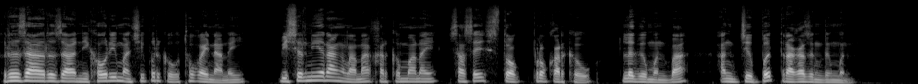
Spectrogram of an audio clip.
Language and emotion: Bodo, disgusted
